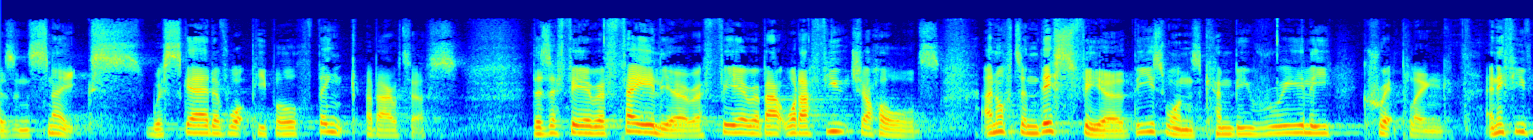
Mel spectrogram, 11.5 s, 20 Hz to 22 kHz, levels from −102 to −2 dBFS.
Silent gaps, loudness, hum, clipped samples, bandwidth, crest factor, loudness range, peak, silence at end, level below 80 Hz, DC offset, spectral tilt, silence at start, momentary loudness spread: none; -31 LUFS; none; under 0.1%; 13.5 kHz; 22 dB; 4 LU; -8 dBFS; 0 s; -70 dBFS; under 0.1%; -5 dB/octave; 0 s; 13 LU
